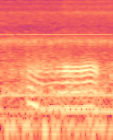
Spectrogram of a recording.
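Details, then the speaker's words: Lucy sleeping: snoring, faintly audible. "I don't know if you can hear it Lucy snoring ah anyway yeah at work if I'm on a call and she starts snoring I have to like kind of let people know that's not me"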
